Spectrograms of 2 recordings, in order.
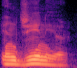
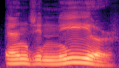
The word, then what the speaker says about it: engineer: You guys are going to be X and you don't even know how to pronounce that X. It is not engineer. It is, listen to me carefully, it is engineer.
